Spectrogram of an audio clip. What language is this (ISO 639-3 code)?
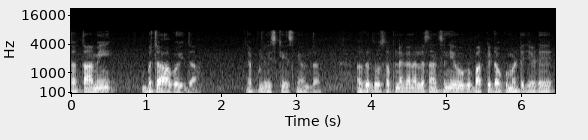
doi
